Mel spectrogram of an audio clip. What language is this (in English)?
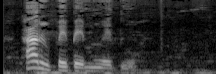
Nüpode Huitoto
